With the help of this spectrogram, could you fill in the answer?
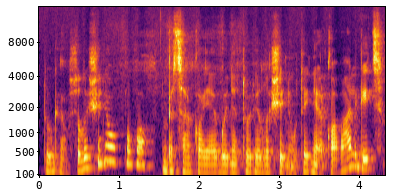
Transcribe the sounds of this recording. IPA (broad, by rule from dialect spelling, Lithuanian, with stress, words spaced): dɐʊˈɡʲɛʊsʲɛ lˠɐʃʲɪˈnʲʊ ˈbʊʋoː bʲɛt ˈsɑːkoː ˈjɛɪɡʊ nʲɛtʊˈrʲɪ lˠɐʃʲɪˈnʲuː tɐɪ ˈnʲeːr koː ˈʋɐlʲɡʲiːt͡sʲ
